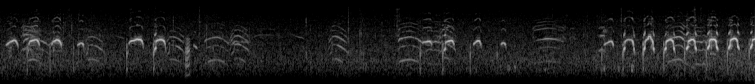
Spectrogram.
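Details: Ospreys at nest 4 during a lunch fish delivery, 12 July 2022. Loud, ringing arched whistles in rapid series, about two per second. There is a quieter stretch in the middle, then a fast, insistent run at the close.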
